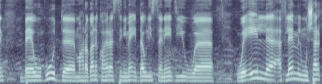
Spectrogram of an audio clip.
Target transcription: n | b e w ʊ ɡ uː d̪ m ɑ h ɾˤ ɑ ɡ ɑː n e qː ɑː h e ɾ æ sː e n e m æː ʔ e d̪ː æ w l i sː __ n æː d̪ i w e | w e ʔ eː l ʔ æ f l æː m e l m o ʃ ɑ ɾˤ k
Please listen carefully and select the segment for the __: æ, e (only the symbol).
æ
